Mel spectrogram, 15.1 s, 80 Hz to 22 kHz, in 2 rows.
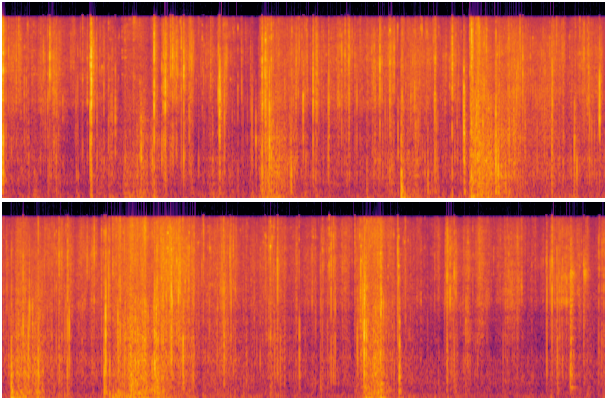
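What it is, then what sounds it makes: Oil-soaked crushed gym chalk. Bare fingertips squeeze, crumble and rub a pile of crushed white gym chalk (magnesium carbonate) blocks soaked in baby oil, solid fragments and powder, in a green plastic bowl. Dense, soft crackling and crinkly crunching runs throughout, with heavier, fuller crunches near 6, 8, 9 and 12 seconds. The sound is mostly low and muffled, with only a little high grit and short ring.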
